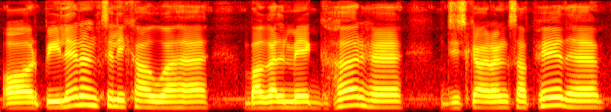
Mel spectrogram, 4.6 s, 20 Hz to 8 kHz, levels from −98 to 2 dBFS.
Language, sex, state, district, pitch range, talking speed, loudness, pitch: Hindi, male, Jharkhand, Garhwa, 150-165 Hz, 195 wpm, -15 LUFS, 155 Hz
